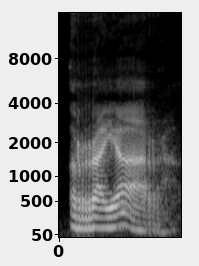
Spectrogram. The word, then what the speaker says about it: rallar: The double L in the middle of rallar is pronounced like a Y sound in English, or if you're Argentinian or something, it would be more like rallar.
